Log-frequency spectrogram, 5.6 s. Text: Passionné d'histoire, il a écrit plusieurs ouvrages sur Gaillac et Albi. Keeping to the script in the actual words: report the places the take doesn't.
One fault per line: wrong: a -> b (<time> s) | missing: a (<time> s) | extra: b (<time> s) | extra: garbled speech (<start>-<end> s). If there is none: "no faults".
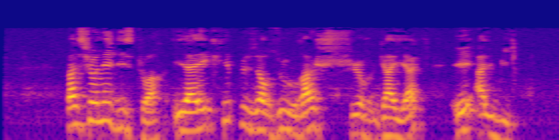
no faults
